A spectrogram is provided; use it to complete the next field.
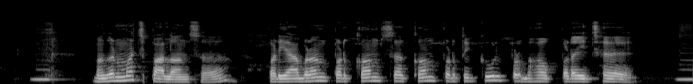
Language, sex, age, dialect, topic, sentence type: Maithili, male, 25-30, Eastern / Thethi, agriculture, statement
